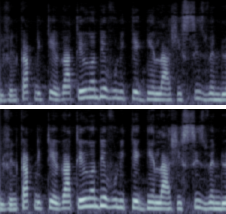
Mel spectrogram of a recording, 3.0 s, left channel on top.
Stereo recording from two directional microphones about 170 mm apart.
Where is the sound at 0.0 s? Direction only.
30° right (ahead or behind).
